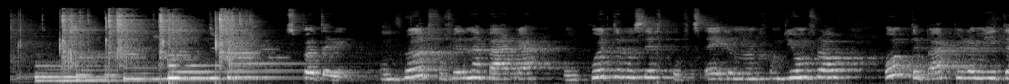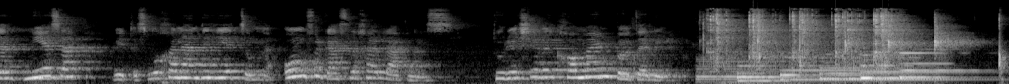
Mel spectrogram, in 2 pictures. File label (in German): jingel; boedeli; Unterseen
